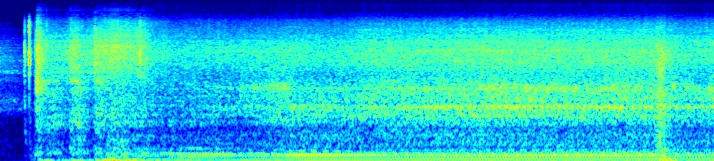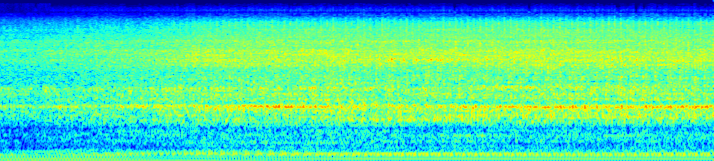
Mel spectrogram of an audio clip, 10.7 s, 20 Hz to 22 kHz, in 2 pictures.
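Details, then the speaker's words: 2000 VW Polo 6N2 at 22 years old, engine catches after a short crank into a steady idle with a rough, busy diesel-like clatter; slow-priming fuel pump and sticky clutch also noted, cause of the clatter not confirmed. "we will switch on the engine so you hear the noise because it sounds like a diesel car so that's not good news"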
